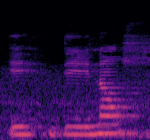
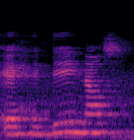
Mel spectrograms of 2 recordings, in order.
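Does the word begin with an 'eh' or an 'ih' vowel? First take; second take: ih; eh. First: The first vowel is a close 'ih' sound. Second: The first vowel is an open 'eh' sound. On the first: The speaker calls it right. "yang betul dia ialah ih" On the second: The speaker calls it wrong. "Jangan baca eh dinas. Salah"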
